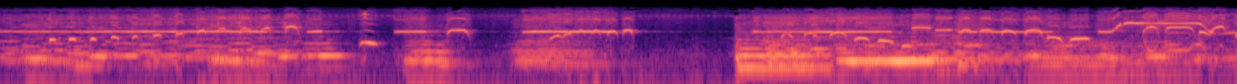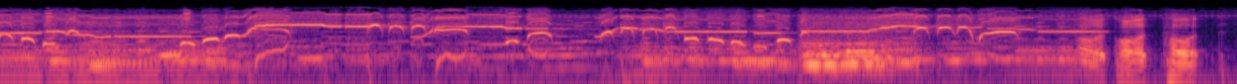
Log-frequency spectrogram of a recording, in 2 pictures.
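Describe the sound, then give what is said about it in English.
A nose flute plays a wobbly, breathy whistling melody with sliding pitches, fairly loud, running for most of the stretch with a brief pause, over a busy background of voices. “Mind if I sit in with this crowd again with my nose flute”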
